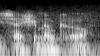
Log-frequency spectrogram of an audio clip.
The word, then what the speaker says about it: Xochimilco: Xochimilco. Okay. So you pronounce it better than I do. It's easy, Xochimilco.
